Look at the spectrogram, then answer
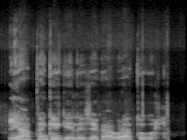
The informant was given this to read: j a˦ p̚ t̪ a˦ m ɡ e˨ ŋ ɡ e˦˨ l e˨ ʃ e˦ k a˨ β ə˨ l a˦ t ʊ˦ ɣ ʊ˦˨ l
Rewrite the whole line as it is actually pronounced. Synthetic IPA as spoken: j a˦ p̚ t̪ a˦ ŋ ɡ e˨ ŋ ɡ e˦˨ l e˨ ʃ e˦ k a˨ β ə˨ ɾ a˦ t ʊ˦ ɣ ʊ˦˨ l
